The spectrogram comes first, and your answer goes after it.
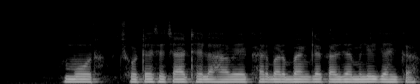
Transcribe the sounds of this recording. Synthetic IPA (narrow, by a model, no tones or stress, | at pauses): moːɾt͡ʃʰoːʈeset͡ʃaːɾʈʰelaɦaweeːkɐɾbaːɾbɛ̃ːŋklekɐɾd͡ʒamɪlid͡ʒaːɦikaː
